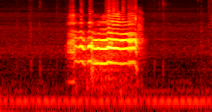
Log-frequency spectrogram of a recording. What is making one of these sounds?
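A young man cries out loudly with a long, wavering call.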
